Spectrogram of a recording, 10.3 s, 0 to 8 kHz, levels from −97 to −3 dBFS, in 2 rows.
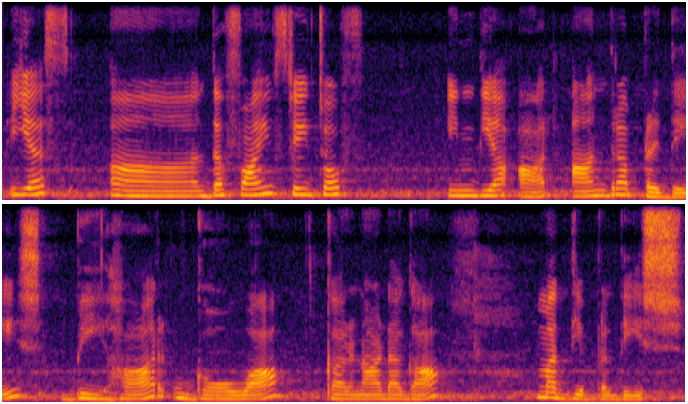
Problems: constant background noise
